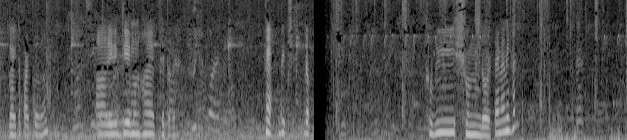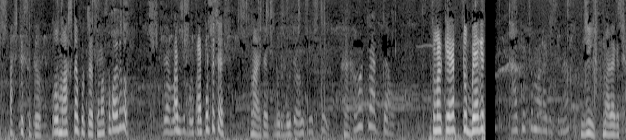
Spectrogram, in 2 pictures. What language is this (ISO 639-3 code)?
hin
